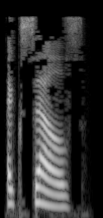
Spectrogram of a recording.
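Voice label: "excels", British English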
